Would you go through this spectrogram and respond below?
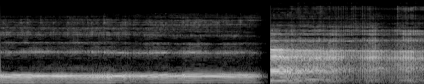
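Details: A long, low, voiced belch held over two seconds, then a second rougher burst; burping.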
